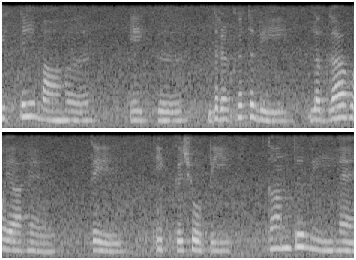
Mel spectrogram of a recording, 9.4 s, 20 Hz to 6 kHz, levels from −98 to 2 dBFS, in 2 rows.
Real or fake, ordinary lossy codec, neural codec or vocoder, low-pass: real; none; none; 5.4 kHz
